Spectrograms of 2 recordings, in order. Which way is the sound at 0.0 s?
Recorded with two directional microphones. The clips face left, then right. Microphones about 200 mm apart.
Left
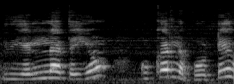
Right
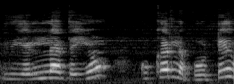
10° left (ahead or behind).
